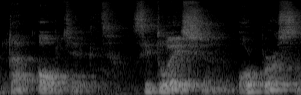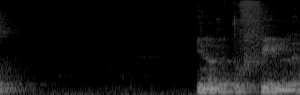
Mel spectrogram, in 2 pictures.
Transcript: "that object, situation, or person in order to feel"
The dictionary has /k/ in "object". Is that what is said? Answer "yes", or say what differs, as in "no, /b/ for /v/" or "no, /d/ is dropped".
yes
